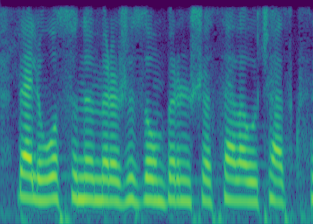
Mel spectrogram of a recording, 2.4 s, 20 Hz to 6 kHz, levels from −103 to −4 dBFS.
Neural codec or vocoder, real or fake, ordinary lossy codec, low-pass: none; real; none; 5.4 kHz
